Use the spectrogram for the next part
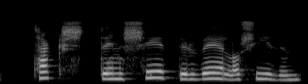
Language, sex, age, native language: Icelandic, male, 9, Icelandic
